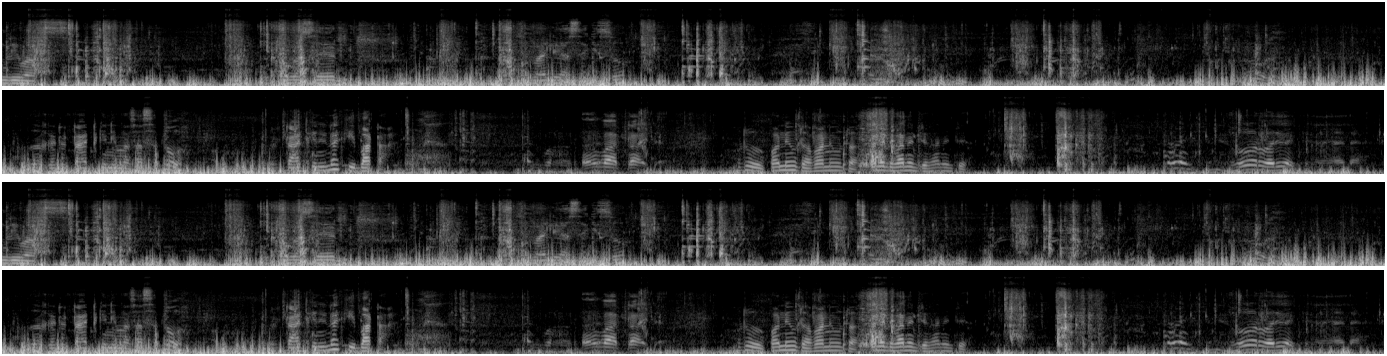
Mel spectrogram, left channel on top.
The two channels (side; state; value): both; identical; correlation 1.00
